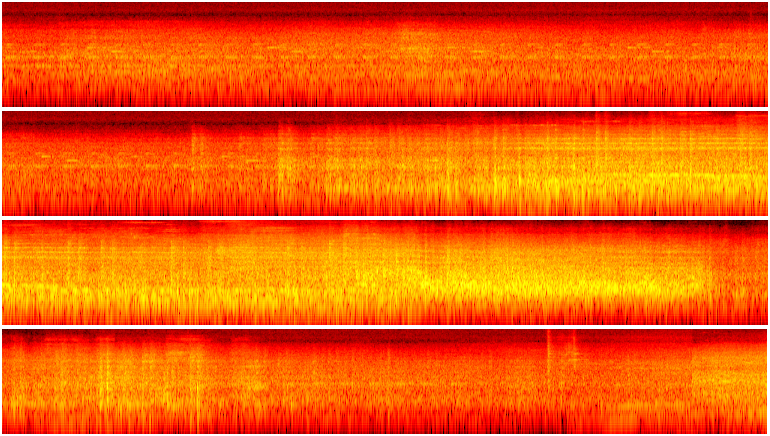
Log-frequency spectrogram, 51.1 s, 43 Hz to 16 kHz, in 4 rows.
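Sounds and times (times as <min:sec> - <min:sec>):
train wheels clattering over rails: 0:15.8 - 0:51.0.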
